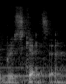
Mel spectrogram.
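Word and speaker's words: bruschetta: it's spelled b but CH in Italian is pronounced C so it's it's actually brusketa br Romana which means it's the Roman variety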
